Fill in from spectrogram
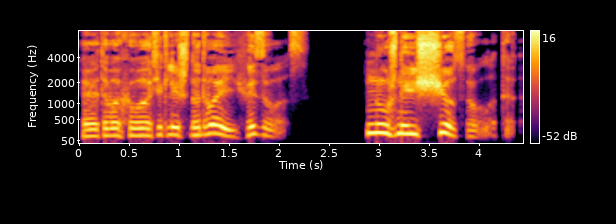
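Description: Nuki, a man doing a slow, mocking viking. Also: on the high side, mellow, no room sound, clean studio sound. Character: menacing greedy viking warrior man.

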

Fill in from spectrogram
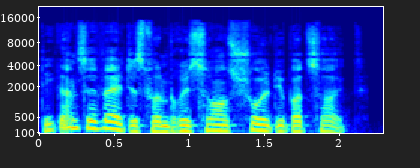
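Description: A man's voice: on the high side, vocal fry, a little mellow, no echo, studio quality, pitched above the performer's own voice. A man reading a proud soldierly count. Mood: courtly. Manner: measured, courtly and emphatic. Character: proud soldierly male count, guards colonel.

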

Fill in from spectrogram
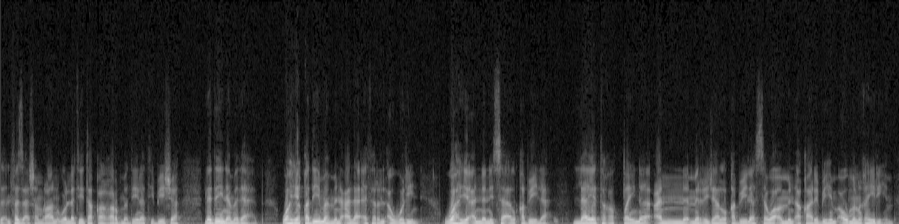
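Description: A man with a lowish voice presents in a formal radio style, reading out listener questions with measured care. The recording is dull and lo-fi, like old broadcast tape.

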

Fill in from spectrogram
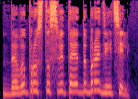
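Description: A woman's voice: sits high, lively intonation, normal speed, no echo, clean studio sound. A woman reading the part of a rude, irritable young man who snaps and sneers in an audiobook. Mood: gruff. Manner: curt, snapping, scornful.

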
